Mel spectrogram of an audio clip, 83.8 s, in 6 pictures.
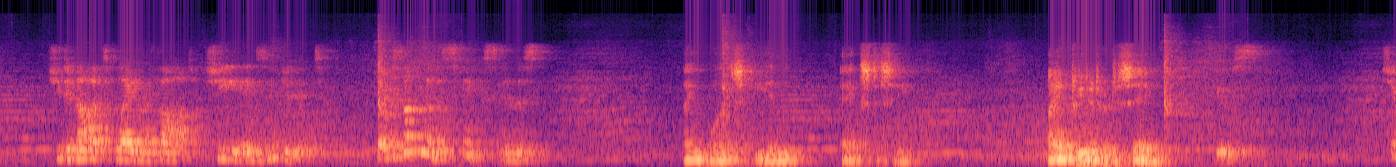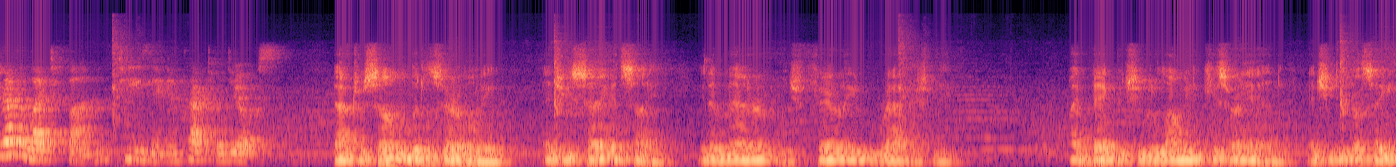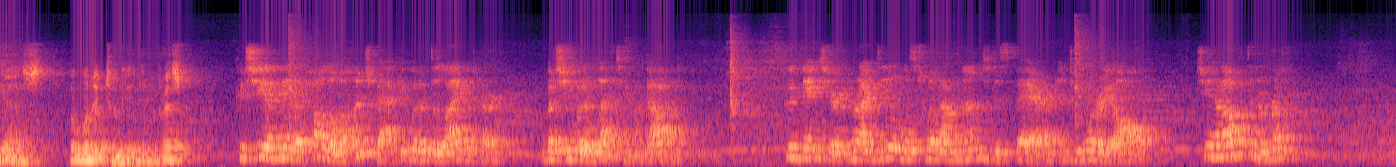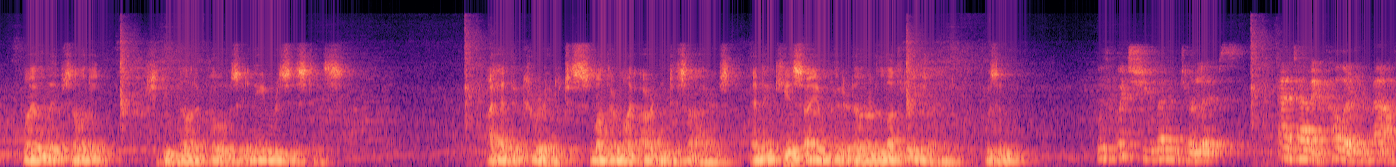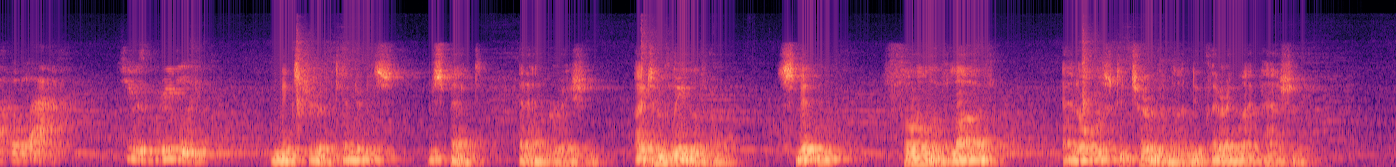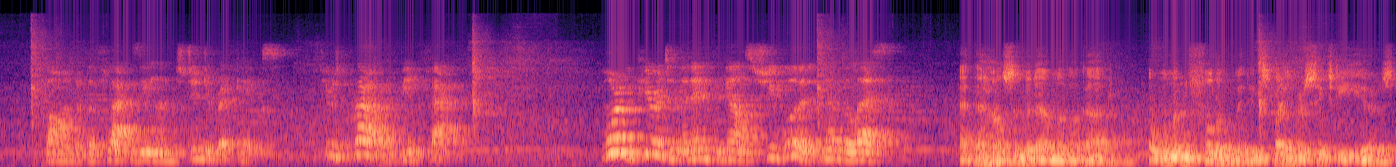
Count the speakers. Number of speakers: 2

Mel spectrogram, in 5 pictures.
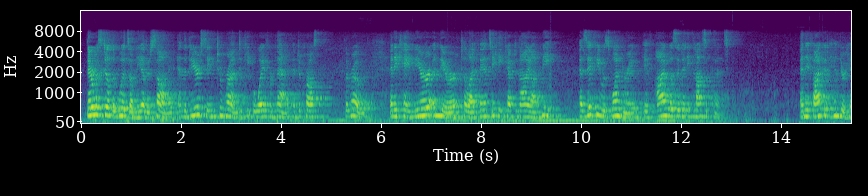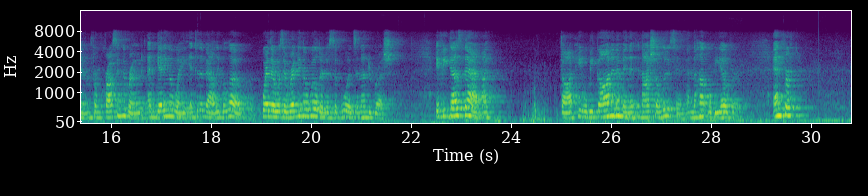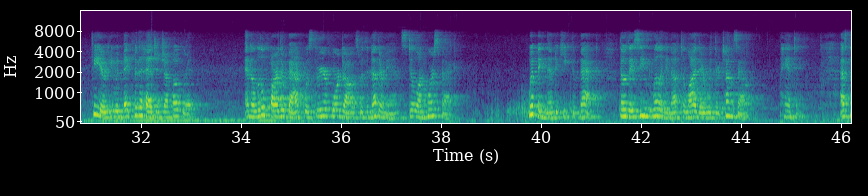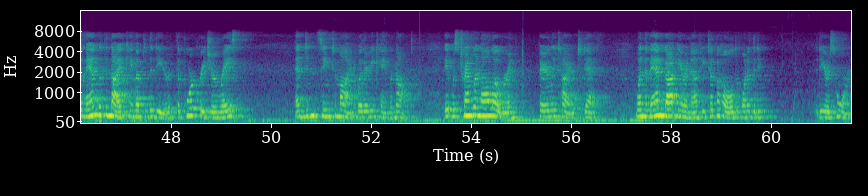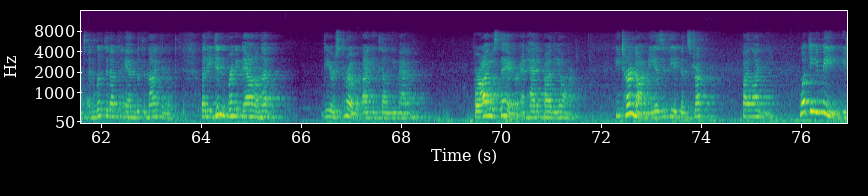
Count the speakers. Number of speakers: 1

